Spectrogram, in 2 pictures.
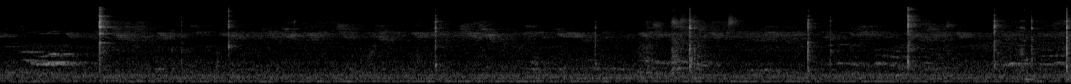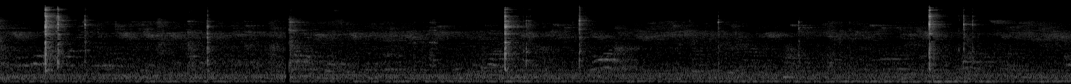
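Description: A metal spoon clinks against glass and a bowl.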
